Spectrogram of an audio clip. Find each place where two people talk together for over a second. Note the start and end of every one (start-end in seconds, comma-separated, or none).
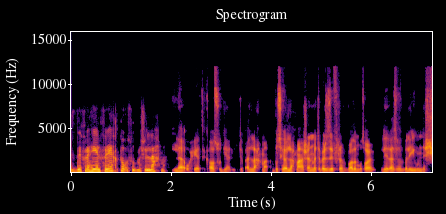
none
